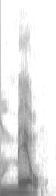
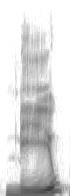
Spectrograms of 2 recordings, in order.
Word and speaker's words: mel: Atenção à pronúncia, hein? Mel. Não meu, mas mel. Meu é outra coisa.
